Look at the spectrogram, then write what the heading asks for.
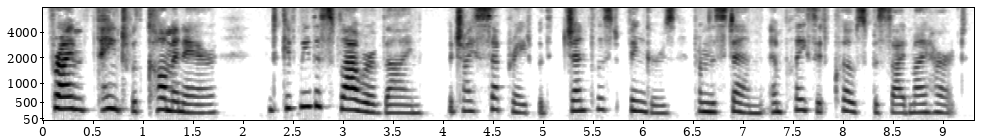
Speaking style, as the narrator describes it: exclaimed Beatrice

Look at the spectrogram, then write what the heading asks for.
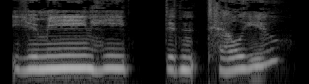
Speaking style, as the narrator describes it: stiffened, exchanged a wary glance before the shorter one, he thought her name was Peggy, said slowly

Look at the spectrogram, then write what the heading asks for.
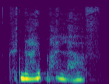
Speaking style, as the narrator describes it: whispered

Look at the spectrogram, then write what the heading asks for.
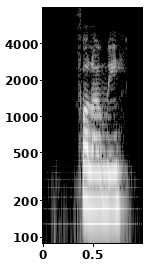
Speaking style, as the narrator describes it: muttered Pete

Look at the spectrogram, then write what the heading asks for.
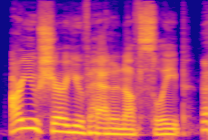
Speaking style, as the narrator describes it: He laughed

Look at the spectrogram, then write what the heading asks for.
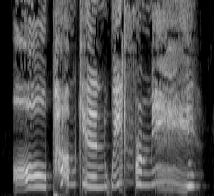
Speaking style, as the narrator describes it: he cried

